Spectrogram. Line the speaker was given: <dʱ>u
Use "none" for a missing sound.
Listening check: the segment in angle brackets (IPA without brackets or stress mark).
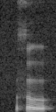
θ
